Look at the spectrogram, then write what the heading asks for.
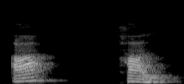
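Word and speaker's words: אָכַל: Da direita para a esquerda, nós temos o Aleph com o alongo, é o Kamitz. A gente vai pronunciar A. Aqui nós temos o Raf com patá, som de A embaixo, e o L. A, hal.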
